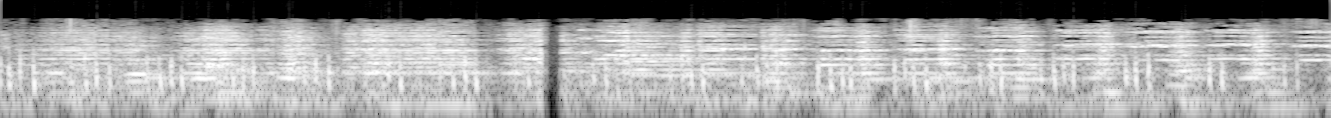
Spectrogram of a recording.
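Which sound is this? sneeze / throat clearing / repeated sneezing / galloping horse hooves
galloping horse hooves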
